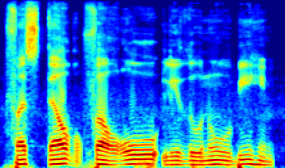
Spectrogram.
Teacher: غین کو موٹا ادا کریں گے، غین کو ہلانا نہیں ہے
